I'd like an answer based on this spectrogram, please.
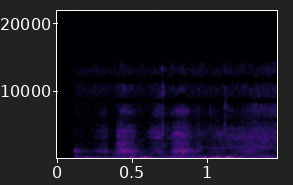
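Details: Five-month-old black Labrador Retriever, in a one-week training programme for recall, place and sit, pants quickly. The breaths come as soft, breathy puffs in a steady rhythm over a low background rumble.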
